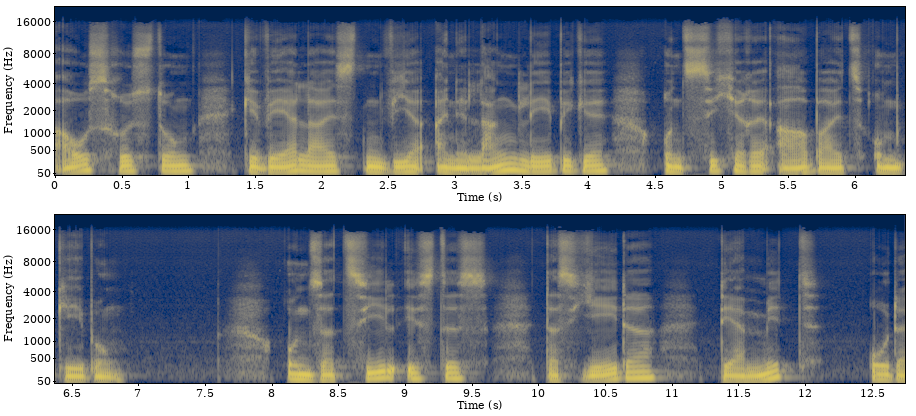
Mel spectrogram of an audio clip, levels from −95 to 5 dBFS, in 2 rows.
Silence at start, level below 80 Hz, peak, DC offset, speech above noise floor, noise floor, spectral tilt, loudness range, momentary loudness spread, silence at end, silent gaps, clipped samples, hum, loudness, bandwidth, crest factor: 0 s; -30 dBFS; -2 dBFS; under 0.1%; 38 dB; -52 dBFS; -5 dB/octave; 3 LU; 11 LU; 0 s; none; under 0.1%; none; -15 LUFS; 16 kHz; 14 dB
